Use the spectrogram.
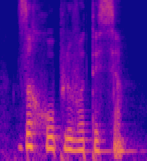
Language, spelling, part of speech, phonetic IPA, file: Ukrainian, захоплюватися, verb, [zɐˈxɔplʲʊʋɐtesʲɐ], Uk-захоплюватися.ogg
- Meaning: 1. to get carried away, to get excited 2. to enthuse, to admire 3. to be fond of 4. to take a fancy to, to get infatuated with 5. passive of захо́плювати impf (zaxópljuvaty)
